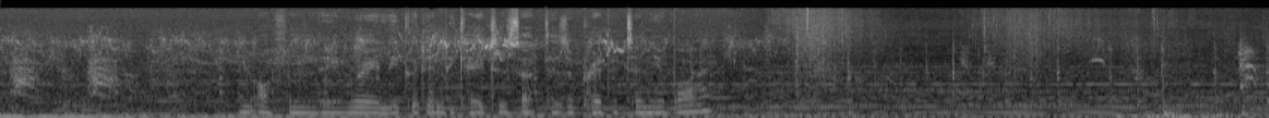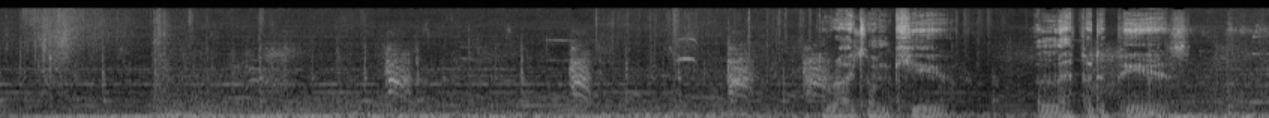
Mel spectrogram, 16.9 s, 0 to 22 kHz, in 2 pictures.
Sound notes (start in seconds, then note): 0.2 birds squawk; 5.4 intense music; 7.5 monkey chatters; 9.8 birds squawk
